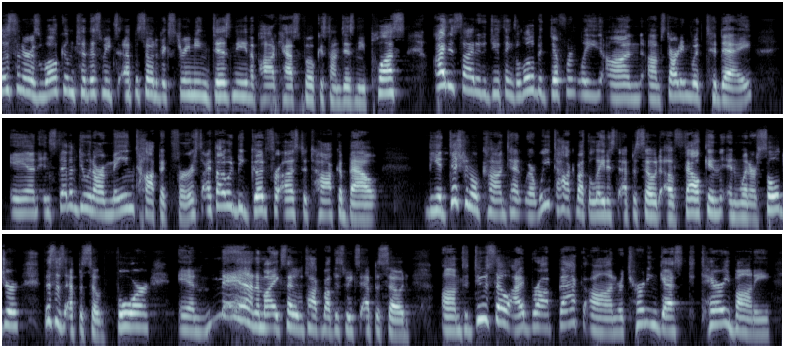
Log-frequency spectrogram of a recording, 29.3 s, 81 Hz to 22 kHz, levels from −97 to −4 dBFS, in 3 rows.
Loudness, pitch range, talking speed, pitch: -30 LUFS, 180-235 Hz, 185 wpm, 200 Hz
